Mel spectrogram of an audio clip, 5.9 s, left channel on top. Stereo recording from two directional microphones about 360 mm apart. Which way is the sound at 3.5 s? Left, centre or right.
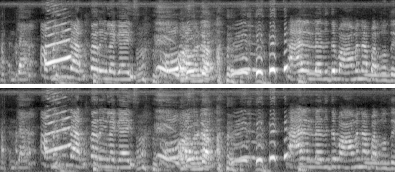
Left.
